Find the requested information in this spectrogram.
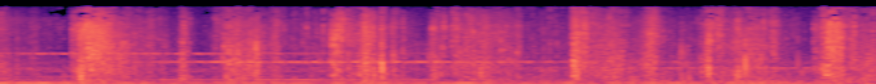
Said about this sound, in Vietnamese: tiếng bước chân dẫm trên nền đất làm gãy những cành cây khô, trở nên rõ ràng tiếng răng rắc soàn soạt.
